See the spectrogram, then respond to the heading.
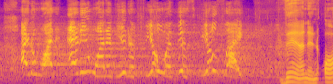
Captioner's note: chanting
